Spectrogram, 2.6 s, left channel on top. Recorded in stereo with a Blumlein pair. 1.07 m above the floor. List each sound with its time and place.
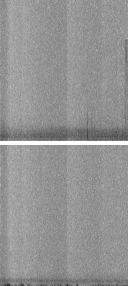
Only background noise.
